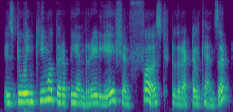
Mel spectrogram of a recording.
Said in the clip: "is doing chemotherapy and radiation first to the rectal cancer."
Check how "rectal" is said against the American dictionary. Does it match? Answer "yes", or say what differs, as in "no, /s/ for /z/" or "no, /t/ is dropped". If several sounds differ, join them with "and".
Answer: yes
